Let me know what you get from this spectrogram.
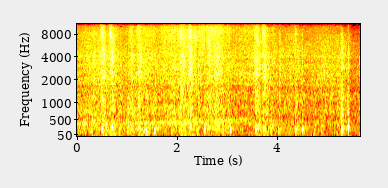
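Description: A Nankai electric commuter train running past the platform, its wheels clattering on the track in quick, irregular clicks and knocks over a steady rumble, with one louder knock near the end.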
